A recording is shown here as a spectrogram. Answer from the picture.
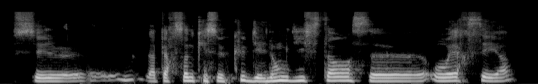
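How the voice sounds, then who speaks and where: Against a quiet background, a man with a high, dark and mellow voice talks at a very slow pace with fairly even intonation. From Normandy, France. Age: 70s. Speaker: retired long-distance cyclist. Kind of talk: podcast interview. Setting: video call. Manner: hesitant, many fillers.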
